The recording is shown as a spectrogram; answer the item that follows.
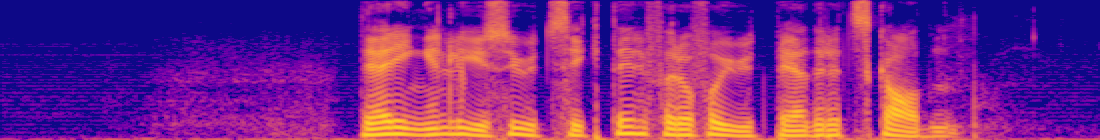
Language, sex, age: Norwegian, male, 56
